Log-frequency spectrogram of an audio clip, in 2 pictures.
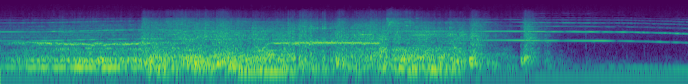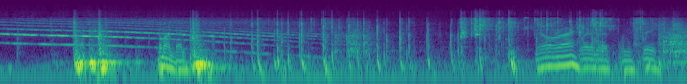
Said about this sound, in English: They better not turn. That's what they're doing. Look at that trailer whip. They're going over. Into that storefront.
